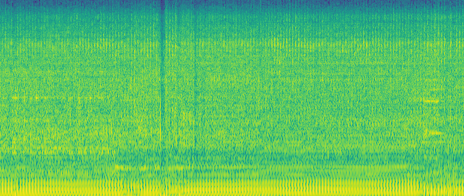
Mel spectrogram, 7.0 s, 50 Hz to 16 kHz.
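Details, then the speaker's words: Old Briggs & Stratton 5 hp engine on a homemade wood splitter with a Montgomery Ward ram, run without air cleaner and little fuel added; steady chug sags and wavers, surging as if running out of fuel. Owner suspects low fuel, some lost to vacuum. "Did I not give you much fuel or what? It's possible you ain't sucking it all down because I didn't put much in. Plus I lost some with the vacuum there. It almost sounds like it's running out, huh?"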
